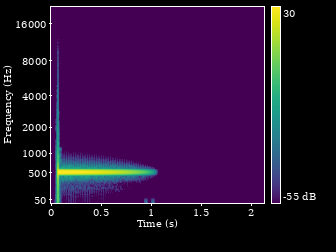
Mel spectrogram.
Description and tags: a positive tone
chime, correct, positive-tone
